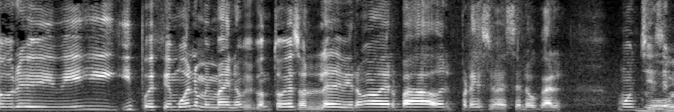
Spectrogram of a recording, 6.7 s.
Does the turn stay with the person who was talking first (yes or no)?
no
